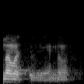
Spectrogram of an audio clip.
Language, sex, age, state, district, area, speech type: Hindi, male, 18-30, Uttar Pradesh, Azamgarh, rural, conversation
